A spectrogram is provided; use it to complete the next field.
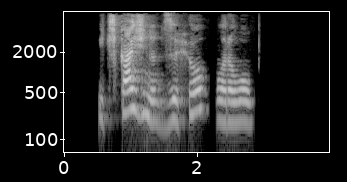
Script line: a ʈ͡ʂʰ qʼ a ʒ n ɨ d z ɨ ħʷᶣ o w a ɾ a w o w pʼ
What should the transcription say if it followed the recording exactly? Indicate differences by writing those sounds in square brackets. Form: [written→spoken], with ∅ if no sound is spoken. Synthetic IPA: [a→i] ʈ͡ʂʰ [qʼ→kʼ] a ʒ n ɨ d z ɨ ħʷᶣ o w a ɾ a w o w pʼ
